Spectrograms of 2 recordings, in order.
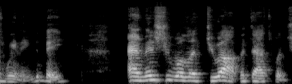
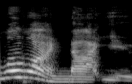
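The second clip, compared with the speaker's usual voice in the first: very drawn-out, slow, deliberate grandma voice; 5 semitones lower than usual. Retelling how a grandmother said it to the speaker: imitating grandma's way of saying it. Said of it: "I remember the way she said it".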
